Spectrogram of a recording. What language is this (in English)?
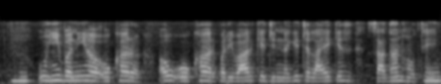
Chhattisgarhi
